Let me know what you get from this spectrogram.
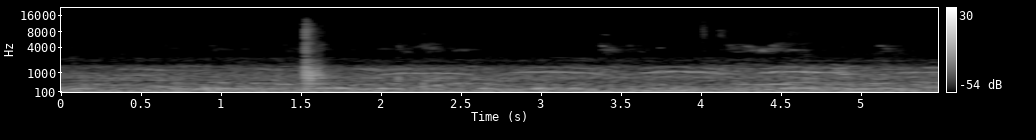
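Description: A sharp click about one and a half seconds in, then a bird calling a short arching note over and over, faint over quiet background.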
